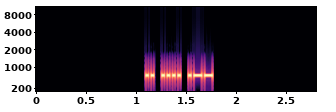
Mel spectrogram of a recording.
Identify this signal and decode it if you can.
Morse code, heard as a keyed tone, about 46 wpm, 700 Hz. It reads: IHW
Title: Three Challenging Letter-Number Combinations 45wpm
